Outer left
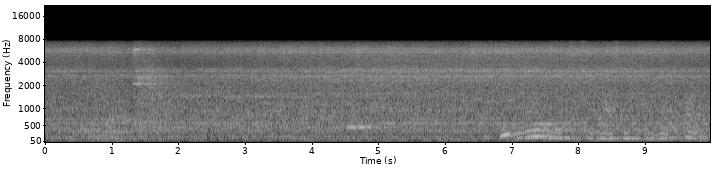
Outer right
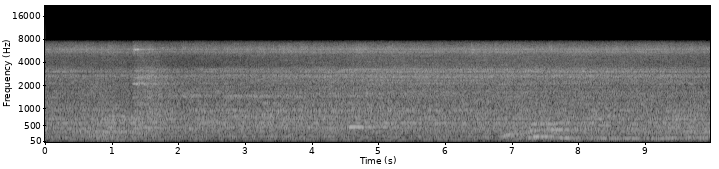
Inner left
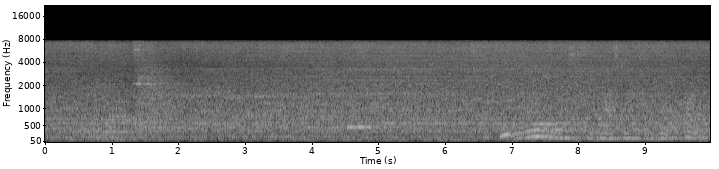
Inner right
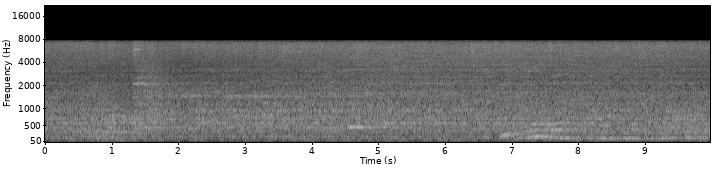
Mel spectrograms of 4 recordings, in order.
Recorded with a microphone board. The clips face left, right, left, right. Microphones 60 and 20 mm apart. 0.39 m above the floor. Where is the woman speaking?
70° left (ahead or behind), 3 m.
